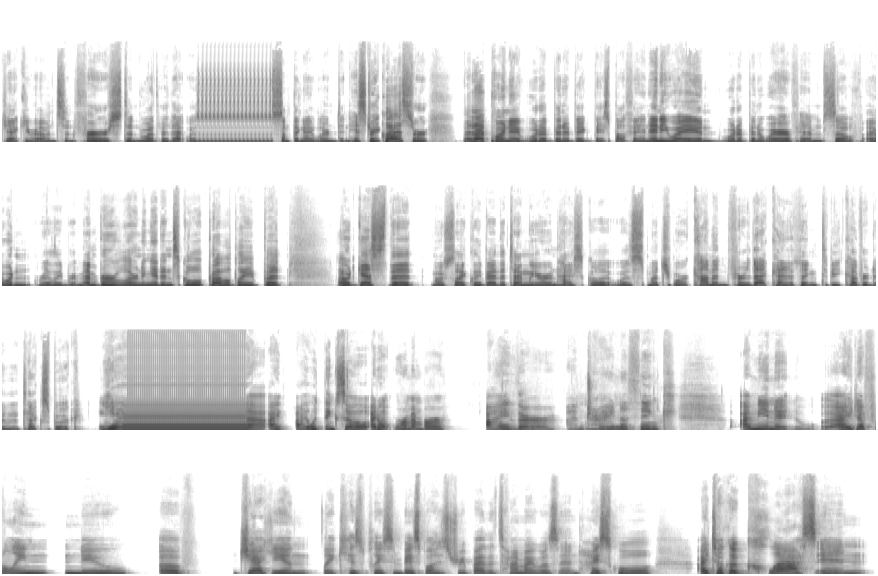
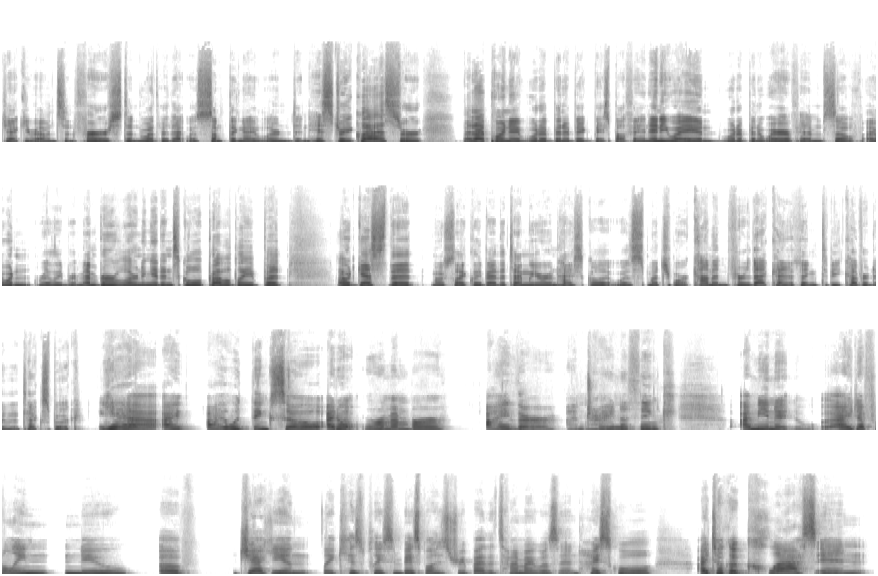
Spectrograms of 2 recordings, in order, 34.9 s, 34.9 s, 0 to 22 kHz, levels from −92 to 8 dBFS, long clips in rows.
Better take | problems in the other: second | audio freezing; at 2 s for 0.5 s and at 19 s for 1 s

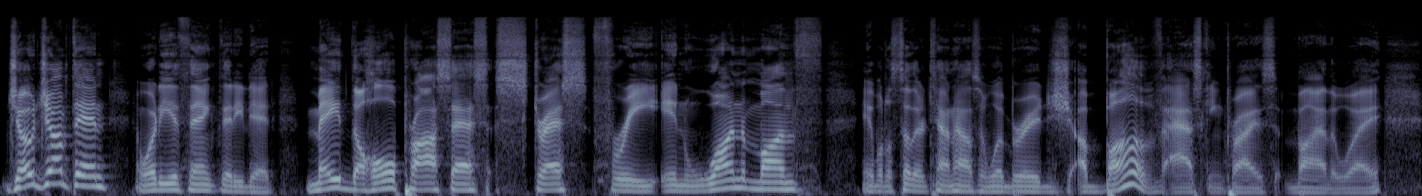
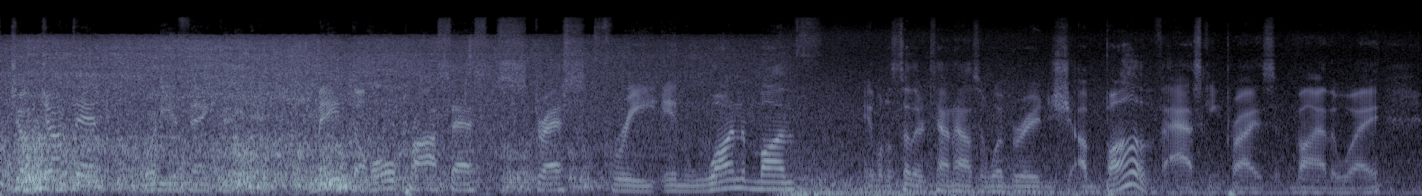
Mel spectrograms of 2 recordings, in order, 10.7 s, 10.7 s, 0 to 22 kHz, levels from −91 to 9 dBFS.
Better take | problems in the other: first | rain or running water; very loud; throughout; 4 dB above the speech

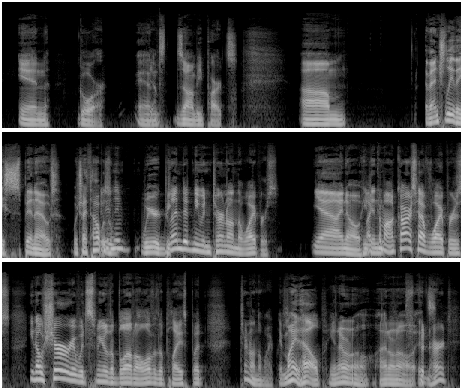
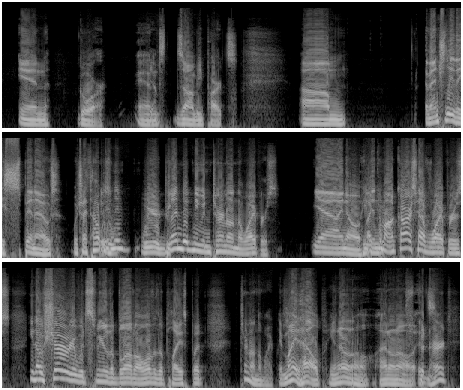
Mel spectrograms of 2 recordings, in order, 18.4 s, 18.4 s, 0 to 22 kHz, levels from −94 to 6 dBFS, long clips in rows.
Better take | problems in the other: first | distortion; heavy; 13% of the sound clipped

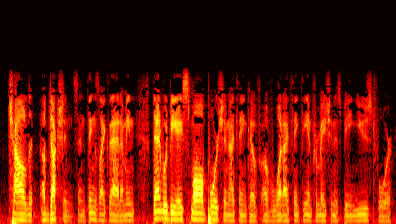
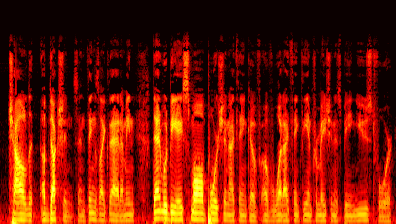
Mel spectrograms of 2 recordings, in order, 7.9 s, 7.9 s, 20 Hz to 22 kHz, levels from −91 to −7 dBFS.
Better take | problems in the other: second | garbled, watery; badly; nothing above 5.5 kHz; slightly in the second

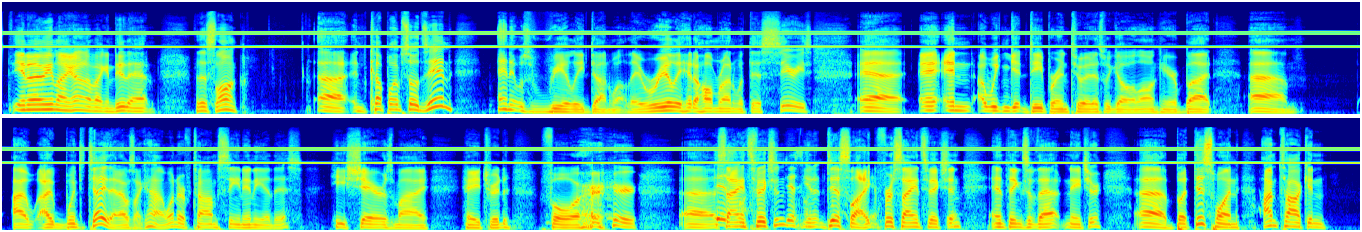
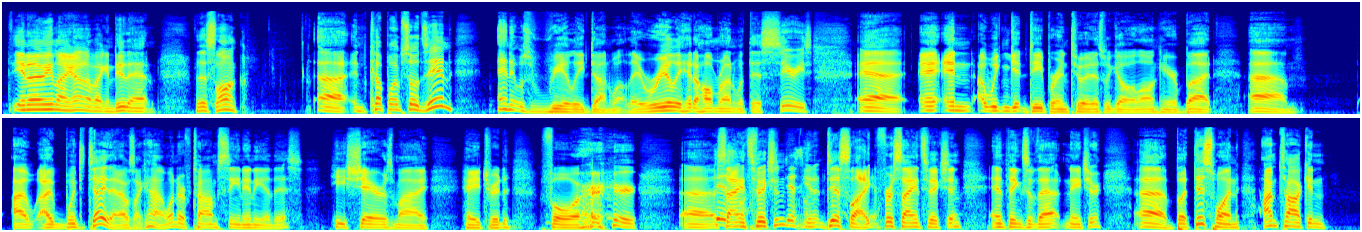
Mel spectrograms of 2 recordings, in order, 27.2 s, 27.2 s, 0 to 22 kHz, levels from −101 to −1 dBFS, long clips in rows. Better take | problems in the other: second | high-pitched whine; loud; throughout; 4 kHz, 7 dB below the speech

